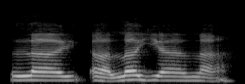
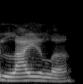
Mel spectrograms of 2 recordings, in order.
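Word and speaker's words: לילה: La yala. I say Lila, but la yala.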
